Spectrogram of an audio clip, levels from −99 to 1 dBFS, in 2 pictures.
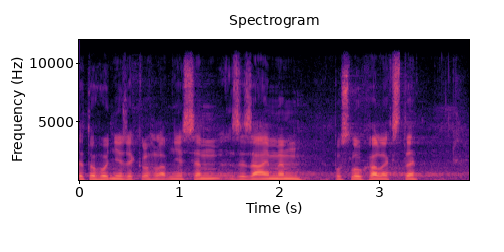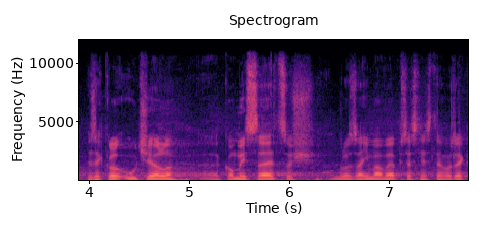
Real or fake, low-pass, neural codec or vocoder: real; 10.8 kHz; none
